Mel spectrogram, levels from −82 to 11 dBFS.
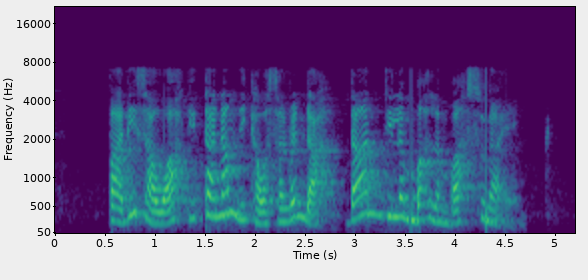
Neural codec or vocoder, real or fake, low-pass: none; real; 7.2 kHz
